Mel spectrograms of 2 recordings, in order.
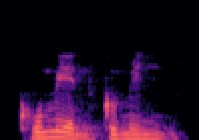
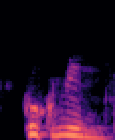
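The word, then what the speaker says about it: Kookmin: Kayaknya kemarin aku salah ini bilang kan, kalau di sini kan bacanya Kukmin itu kan Kumin itu Kumin University. Nah terus aku bilangnya Kukmin ya kan, itu nggak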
